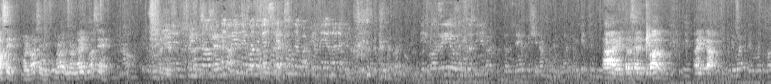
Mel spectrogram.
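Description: A man speaks at length in a large echoing hall.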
